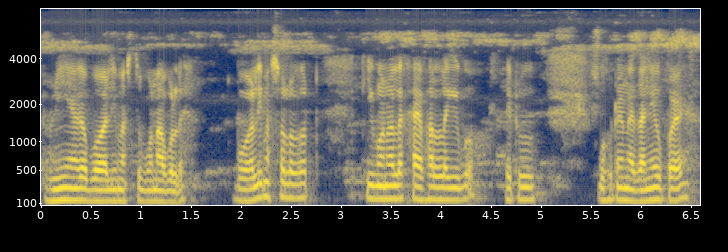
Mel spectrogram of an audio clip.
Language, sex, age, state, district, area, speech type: Assamese, male, 30-45, Assam, Lakhimpur, rural, spontaneous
